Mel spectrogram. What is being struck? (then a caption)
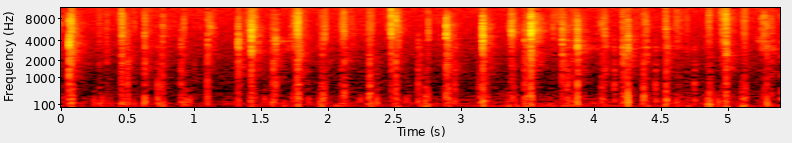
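Foil vacuum-packed coffee bag. Fingertips rapidly tap and scratch a full, hard Jacobs coffee vacuum pack in a green foil wrapper, then hold it close to the mic. The result is a fast, uneven stream of short, dry taps with a dull low thump, mixed with faint bright crinkly scratching.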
